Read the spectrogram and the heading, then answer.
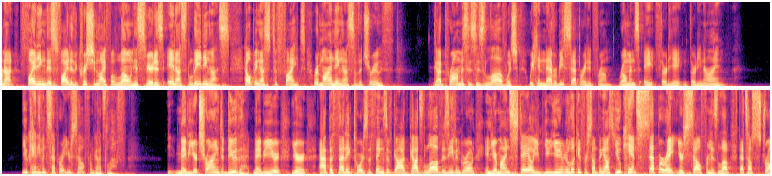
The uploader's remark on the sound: Delivered on Sunday, December 1, 2019 at Woodridge Community Church (New Berlin, WI).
